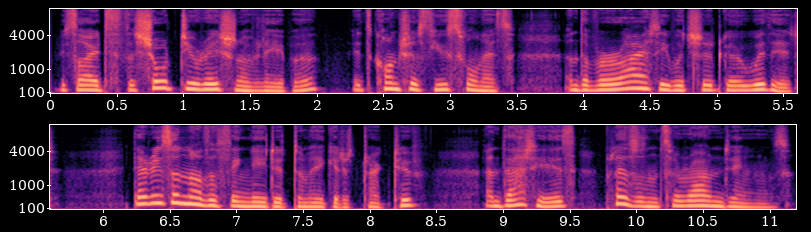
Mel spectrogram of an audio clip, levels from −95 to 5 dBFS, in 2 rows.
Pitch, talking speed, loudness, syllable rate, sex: 190 Hz, 165 wpm, -15 LUFS, 5.6 syllables/s, female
